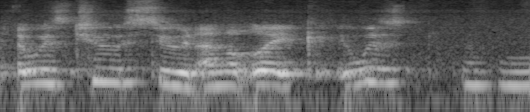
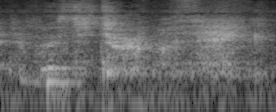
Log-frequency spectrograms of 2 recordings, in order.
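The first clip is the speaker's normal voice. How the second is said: gushing whisper; 2 semitones higher, 4 dB quieter than usual. Real, not acted. Gushing over the couple.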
